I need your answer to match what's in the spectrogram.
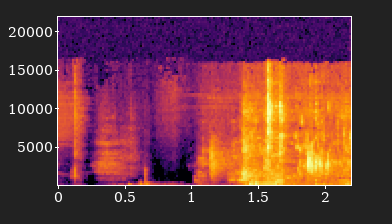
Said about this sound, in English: Oh, that was the worst flush ever. Bro. That's bad. That's what I'm saying. It actually is quite bad. It's a very weak flush.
